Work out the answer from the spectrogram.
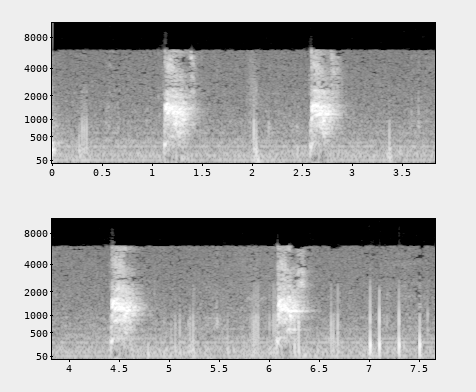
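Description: Small white dog barking: four short, high-pitched barks about a second and a half apart.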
